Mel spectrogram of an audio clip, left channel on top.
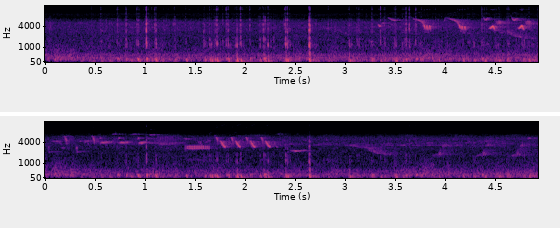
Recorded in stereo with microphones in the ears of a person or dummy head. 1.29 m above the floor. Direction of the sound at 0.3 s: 50° left (ahead or behind).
